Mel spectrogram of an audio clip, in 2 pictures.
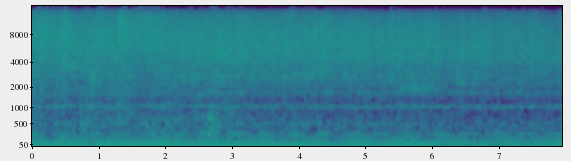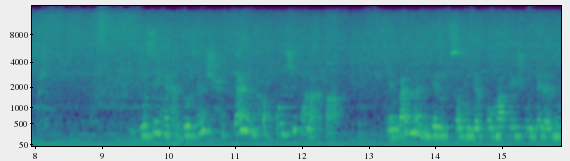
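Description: Meat sizzles softly in a hot pot.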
